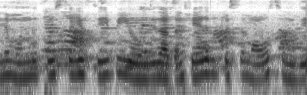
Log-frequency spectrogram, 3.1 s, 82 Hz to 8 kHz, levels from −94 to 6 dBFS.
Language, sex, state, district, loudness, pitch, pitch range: Telugu, female, Andhra Pradesh, Sri Satya Sai, -16 LUFS, 210 Hz, 190-220 Hz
